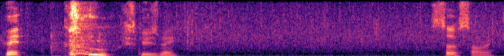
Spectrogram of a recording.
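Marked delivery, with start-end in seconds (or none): 0.0-0.8 loud, high sneeze; real sneeze. Real, not acted. Player sneezing in the middle of the game, loud real sneeze. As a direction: sneeze explosively after a short catch. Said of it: "I'm going to sneeze".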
